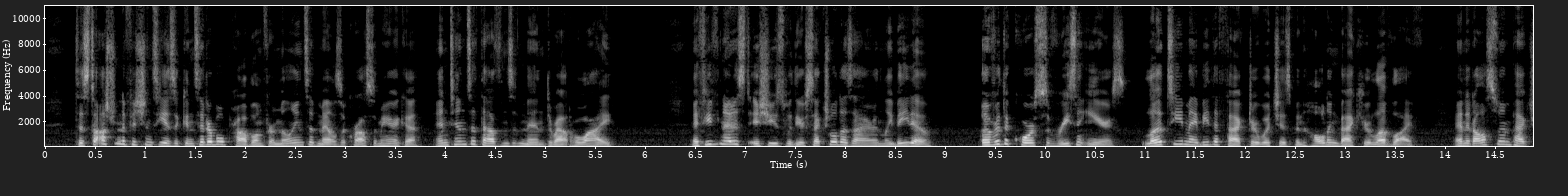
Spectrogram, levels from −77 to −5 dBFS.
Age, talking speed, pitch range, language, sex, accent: 30-49, 220 wpm, 125-185 Hz, English, male, American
